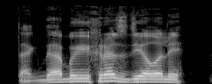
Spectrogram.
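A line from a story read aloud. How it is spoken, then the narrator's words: Grim remark. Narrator (Russian): мрачно заметил разведчик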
